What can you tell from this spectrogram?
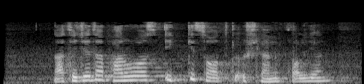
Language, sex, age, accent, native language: Uzbek, male, 25-34, Qashqadaryo, Uzbek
